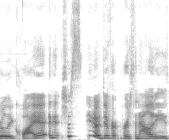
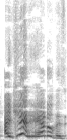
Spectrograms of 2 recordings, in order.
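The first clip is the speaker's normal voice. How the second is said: exasperated; 12 semitones higher, 6 dB louder than usual. Retold or imitated. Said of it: "And I'm like".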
